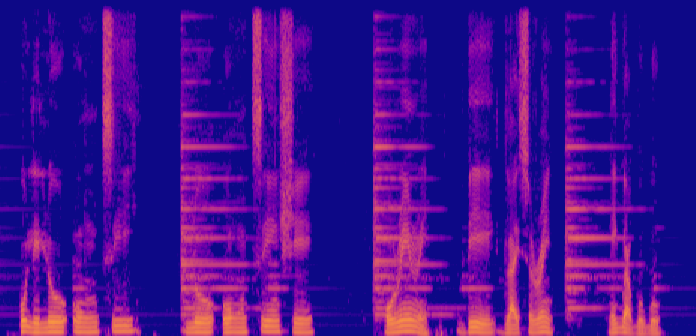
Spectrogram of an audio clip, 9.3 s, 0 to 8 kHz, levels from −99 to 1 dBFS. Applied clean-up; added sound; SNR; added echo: classical method spectral subtraction.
